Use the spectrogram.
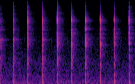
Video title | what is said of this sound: Darkseid (DC Classics) & Metallo - Overview - #dcmultiverse #goldlabel #superman #dccomics | it does feel kind of hollow on there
